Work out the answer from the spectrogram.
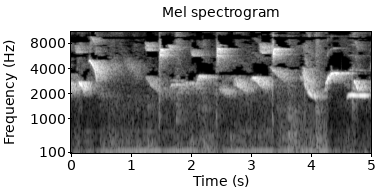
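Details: Two competition Green-winged Saltators from a breeder, kept as singers and contest birds, sing loud, rich whistled phrases, some sliding down and others up, overlapping almost without pause, with a low steady hum behind them.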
